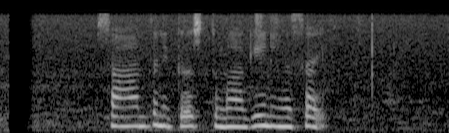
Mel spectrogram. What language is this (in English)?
Sinhala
